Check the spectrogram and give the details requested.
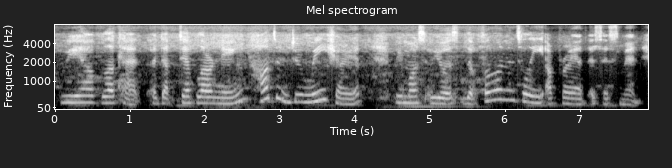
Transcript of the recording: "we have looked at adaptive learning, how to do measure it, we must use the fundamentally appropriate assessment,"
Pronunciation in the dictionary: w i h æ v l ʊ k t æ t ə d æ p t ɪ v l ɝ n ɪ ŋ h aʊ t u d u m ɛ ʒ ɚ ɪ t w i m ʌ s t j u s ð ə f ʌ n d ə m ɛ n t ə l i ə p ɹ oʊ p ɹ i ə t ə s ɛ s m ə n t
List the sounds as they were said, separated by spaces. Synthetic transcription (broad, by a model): w i h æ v l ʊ k æ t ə d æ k t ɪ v l ɝ n ɪ ŋ h aʊ t u d u m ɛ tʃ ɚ ɪ t w i m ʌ s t j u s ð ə f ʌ n d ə m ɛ n t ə l i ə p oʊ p ɹ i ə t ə s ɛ s m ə n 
